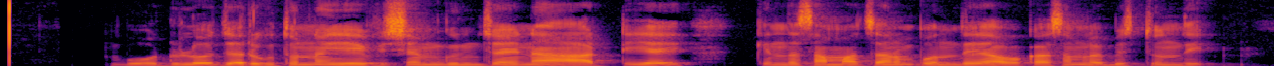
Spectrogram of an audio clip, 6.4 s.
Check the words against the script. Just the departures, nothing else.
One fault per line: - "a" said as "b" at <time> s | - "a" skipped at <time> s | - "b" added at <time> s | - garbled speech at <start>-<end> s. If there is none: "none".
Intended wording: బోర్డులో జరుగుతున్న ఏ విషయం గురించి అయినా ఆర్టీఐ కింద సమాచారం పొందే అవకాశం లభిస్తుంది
none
